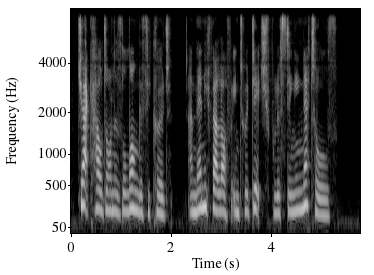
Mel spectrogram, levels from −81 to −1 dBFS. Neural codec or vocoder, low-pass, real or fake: codec, 44.1 kHz, 7.8 kbps, DAC; 7.2 kHz; fake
